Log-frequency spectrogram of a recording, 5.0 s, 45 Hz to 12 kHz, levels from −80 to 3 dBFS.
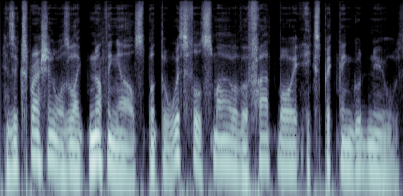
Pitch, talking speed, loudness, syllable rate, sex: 100 Hz, 200 wpm, -18 LUFS, 5.2 syllables/s, male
